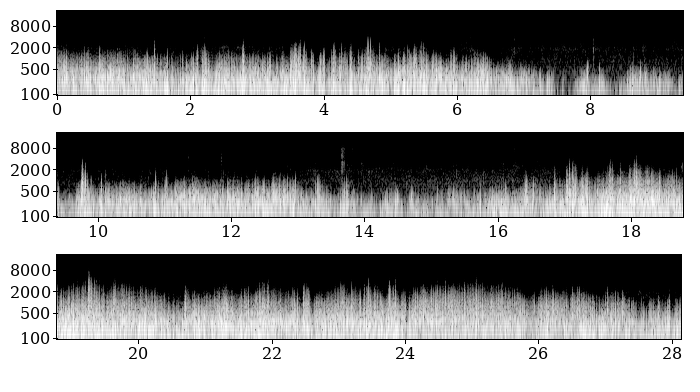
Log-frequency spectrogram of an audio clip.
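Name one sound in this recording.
Wind buffets loudly against the microphone outdoors.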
